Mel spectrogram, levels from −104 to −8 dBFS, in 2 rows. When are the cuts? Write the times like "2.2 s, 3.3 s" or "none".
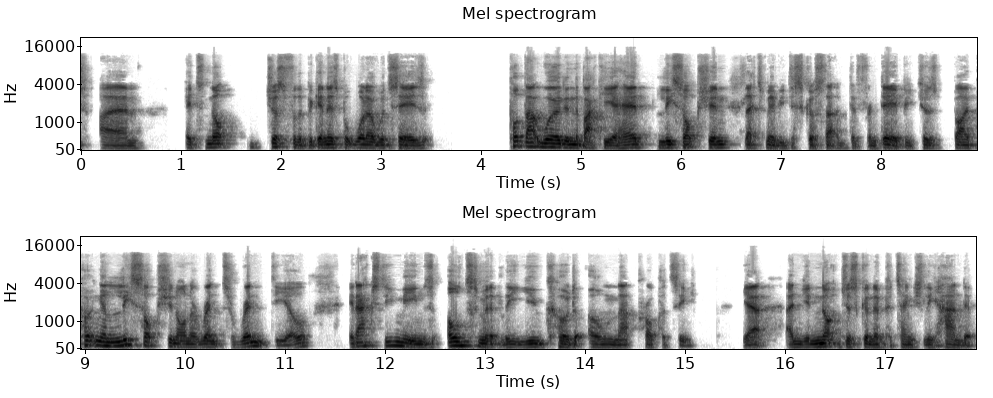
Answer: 6.6 s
